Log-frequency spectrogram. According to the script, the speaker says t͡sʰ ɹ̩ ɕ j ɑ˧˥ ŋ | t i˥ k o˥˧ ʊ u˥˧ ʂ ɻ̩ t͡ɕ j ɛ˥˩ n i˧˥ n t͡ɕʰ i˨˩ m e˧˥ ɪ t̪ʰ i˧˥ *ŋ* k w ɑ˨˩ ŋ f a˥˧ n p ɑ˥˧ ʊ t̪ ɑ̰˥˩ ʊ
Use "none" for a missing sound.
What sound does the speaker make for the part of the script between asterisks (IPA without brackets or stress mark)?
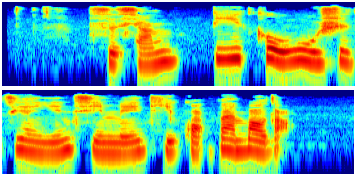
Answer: none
